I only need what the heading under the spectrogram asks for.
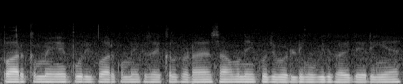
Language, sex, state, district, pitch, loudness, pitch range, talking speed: Hindi, male, Chandigarh, Chandigarh, 115 Hz, -16 LUFS, 115-120 Hz, 250 wpm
